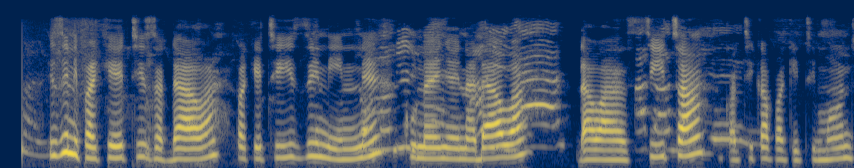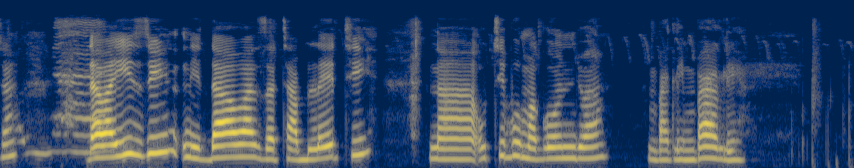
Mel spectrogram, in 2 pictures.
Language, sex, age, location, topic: Swahili, female, 18-24, Kisumu, health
